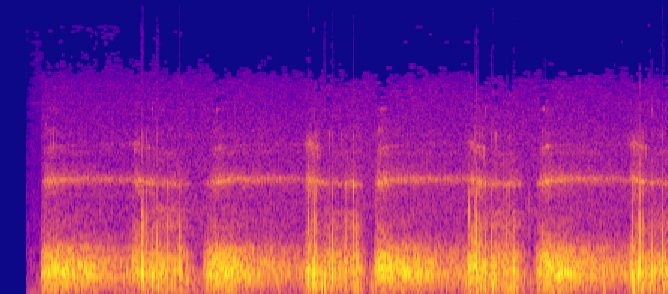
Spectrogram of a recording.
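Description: Repeated breaths with a hollow, ringing, bottle-like tone over each phase: amphoric breathing, typical over a large lung cavity.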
